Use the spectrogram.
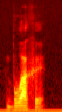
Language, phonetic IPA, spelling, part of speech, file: Polish, [ˈbwaxɨ], błahy, adjective, Pl-błahy.ogg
